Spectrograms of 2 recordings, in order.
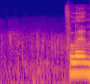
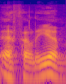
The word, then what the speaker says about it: phlegm: get used like phlegm phlegm isn't flem it's phlegm is p h l e g m so the ph is pronounced like the f and you don't even pronounce the g at all and people think well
